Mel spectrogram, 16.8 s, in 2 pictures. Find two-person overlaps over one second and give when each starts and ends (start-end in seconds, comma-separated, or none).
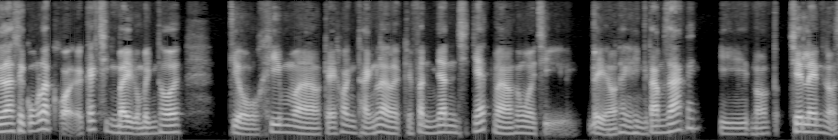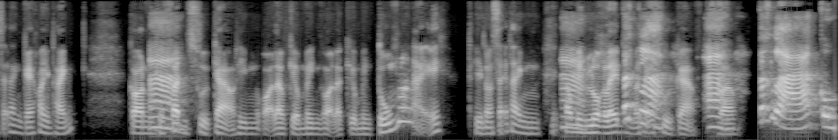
14.0-15.8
